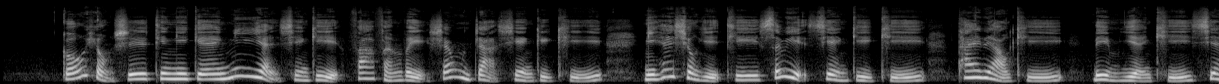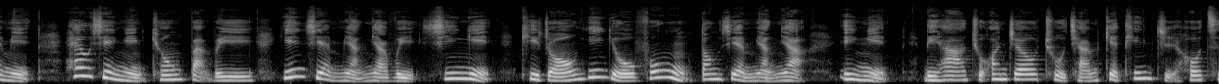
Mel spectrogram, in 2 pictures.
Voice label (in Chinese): 客語; 高雄市; 高雄市市長議員有聲選舉公報; 第十一選區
